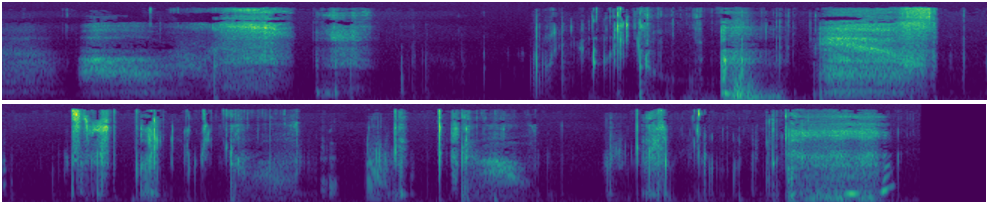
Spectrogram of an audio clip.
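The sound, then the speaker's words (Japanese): ASMR teeth nibbling: teeth grip and rub while biting over and over, giving many short, crisp, crunchy bites. The bites are soft and close, come in irregular clusters and are separated by brief silent pauses. “挟んだ歯でコリコリって何度もこするように噛んで”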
